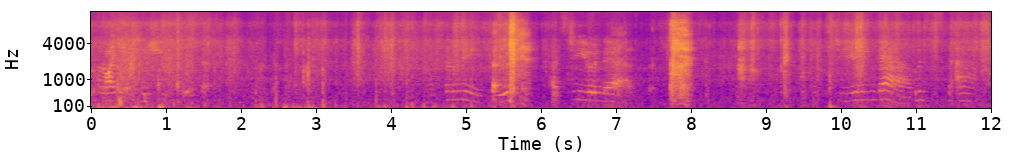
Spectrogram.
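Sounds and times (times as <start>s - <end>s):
tissue paper crinkling: 0.0s - 6.3s, 8.6s - 12.0s.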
